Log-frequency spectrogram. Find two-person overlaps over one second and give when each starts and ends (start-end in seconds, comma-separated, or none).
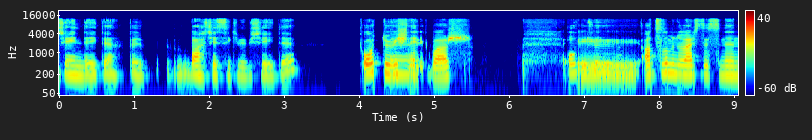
6.9-8.4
